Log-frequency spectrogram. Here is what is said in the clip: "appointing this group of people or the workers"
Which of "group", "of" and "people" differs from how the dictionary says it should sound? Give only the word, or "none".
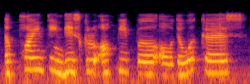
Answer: of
